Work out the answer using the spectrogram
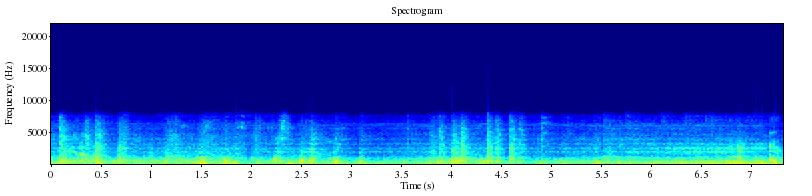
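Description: Passenger train coach running: a loud, steady rumble of wheels on rail, with irregular clicks and rattles over the rail joints. It is heard close to a coach door that does not close fully.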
